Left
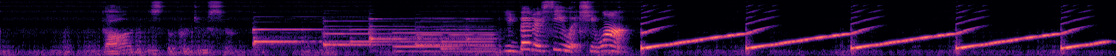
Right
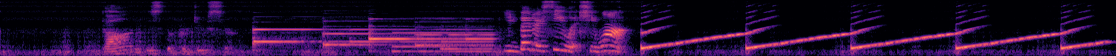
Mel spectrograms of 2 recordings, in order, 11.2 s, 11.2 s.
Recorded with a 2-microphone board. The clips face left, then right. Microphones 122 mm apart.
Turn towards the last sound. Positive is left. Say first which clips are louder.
# left 2 dB
turn(degrees=-5)  # may be behind; listen again after turning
